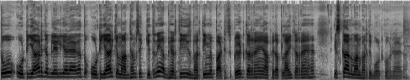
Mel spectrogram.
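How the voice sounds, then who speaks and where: A man speaks in a slightly high voice, explaining news informally like an online presenter. He restates his points as he goes. The recording sounds somewhat muffled and low in fidelity. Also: a little fast, darkish tone. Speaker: YouTube exam news presenter. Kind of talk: informal explanatory news update on job recruitment. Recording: dull, lo-fi sound.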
